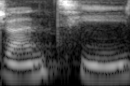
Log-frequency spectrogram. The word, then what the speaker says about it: Gentille: My name is Jean-T. It's spelled Gentille.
